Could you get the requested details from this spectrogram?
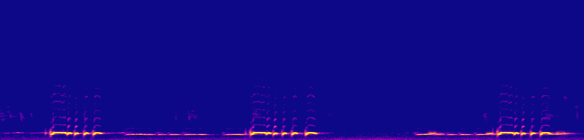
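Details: Active local zebra dove cooing to coax doves that have stopped singing: three phrases of rapid clipped, knocking coos, each trailing into a level sustained note, repeating roughly every two and a half seconds.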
